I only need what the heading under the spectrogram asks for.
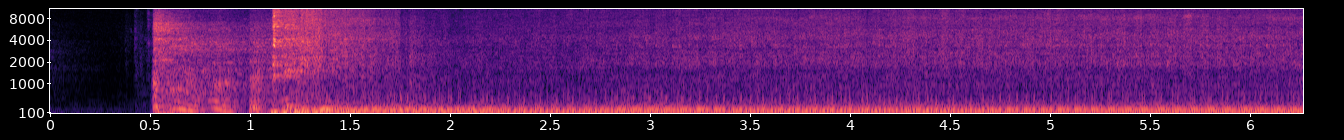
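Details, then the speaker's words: Gen 3 Hemi swapped into a 1966 Dodge Coronet restomod, first start after electric fuel pump primes: short crank, then loud, lumpy, even V8 idle through open headers; healthy normal idle. "Did you hear the sound of thunder? That is super exciting and very very fulfilling that we did all this work"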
